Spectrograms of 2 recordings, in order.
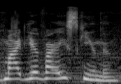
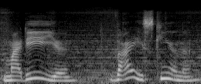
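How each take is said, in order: First: It flows without a pause after the name. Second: There is a pause right after the name. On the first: It reports that the person is going to the corner. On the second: It tells the person to go to the corner.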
